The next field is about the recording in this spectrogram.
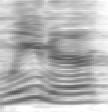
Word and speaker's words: Wien: The term Wiener comes from Vienna, Austria. And Vienna is pronounced Wien in German, which is spelled W-E-I-N or however you pronounce it.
